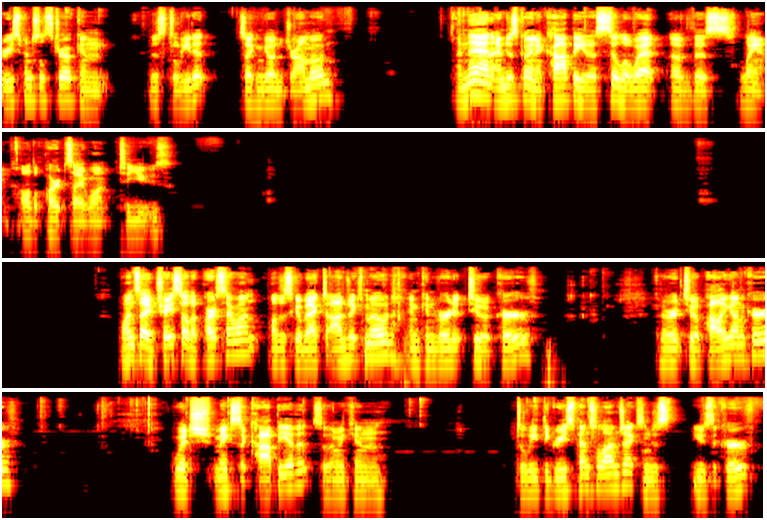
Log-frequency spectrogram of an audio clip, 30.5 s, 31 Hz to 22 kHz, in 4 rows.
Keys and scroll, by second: 0.1 x, 1.6 Tab, 9.4 ctrl+z, 17.9 Tab, 19.4 space, 21.6 Down, 21.7 Down, 25.7 g, 27.3 x.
